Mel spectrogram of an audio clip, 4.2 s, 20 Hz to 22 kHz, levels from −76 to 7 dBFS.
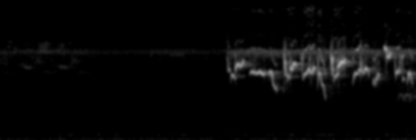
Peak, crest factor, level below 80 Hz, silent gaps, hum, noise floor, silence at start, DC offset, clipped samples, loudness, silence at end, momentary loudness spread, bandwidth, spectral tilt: -6 dBFS; 20 dB; -76 dBFS; none; none; -64 dBFS; 2.25 s; under 0.1%; under 0.1%; -20 LUFS; 0 s; 8 LU; 19.5 kHz; 5.5 dB/octave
